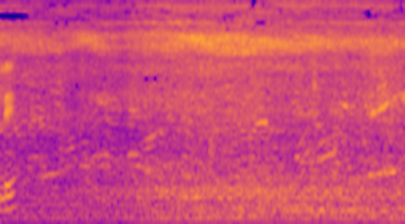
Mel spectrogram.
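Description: John Deere combine harvester driving past with its diesel engine running; the rumble swells about a second in and holds steady.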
